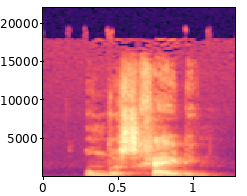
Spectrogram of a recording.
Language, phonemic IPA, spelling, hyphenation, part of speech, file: Dutch, /ˌɔndərˈsxɛi̯dɪŋ/, onderscheiding, on‧der‧schei‧ding, noun, Nl-onderscheiding.ogg
- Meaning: 1. distinction 2. decoration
